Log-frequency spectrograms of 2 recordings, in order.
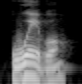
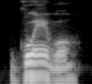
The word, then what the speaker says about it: huevo: Por eso, la pronunciación que recomiendo para personas aprendiendo español es hielo, hierba, huevo, hueso. A veces vas a escuchar hielo, hierba, huevo, hueso, pero no te recomiendo imitar esto.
